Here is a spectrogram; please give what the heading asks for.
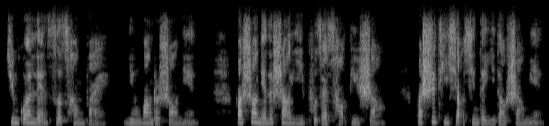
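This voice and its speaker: A woman teacher narrating a children's audiobook in clear, measured storytelling, with a husky, gravelly voice on a dull, lo-fi recording. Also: mid-range voice.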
